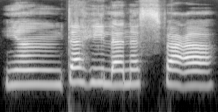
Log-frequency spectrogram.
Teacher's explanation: دھیان رہے کہ ہم اپنی آواز لمبی نہیں کرتے تاکہ یا نہ ظاہر ہو. ہم جیسے ہی ہا کی ادائیگی کرتے ہیں سیدھا ہم حرف اللام پڑھیں گے.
